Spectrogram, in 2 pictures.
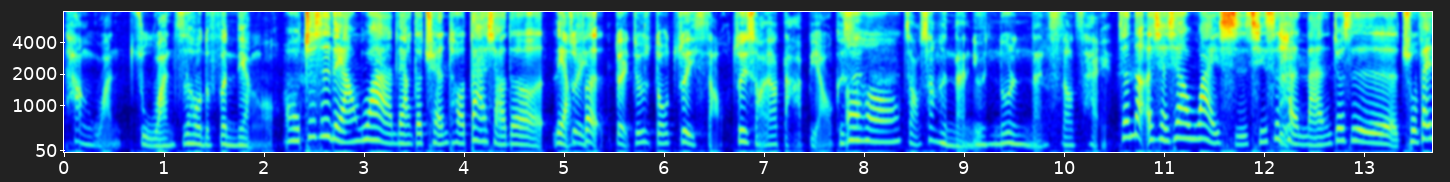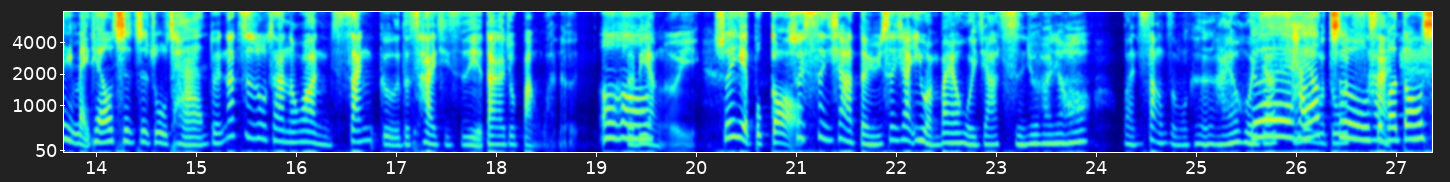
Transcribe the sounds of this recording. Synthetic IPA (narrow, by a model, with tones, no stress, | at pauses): t̪ʰɑ˥˩ŋwa̰˧˦nt͡su˨˩wa˧˦nt͡sɻ̩˥xo˥˩ʊd̪ə˩fə˥˧nljɑ̰˥˩ŋɔ̰˨˩ɔ˥˧t͡ɕjo˥˧ʊʂɻ̩˥˩ljɑ˧˥ŋwa˥˩nljɑ˨˩ŋɡə˧˦t͡ɕʰɥɛ˧˥nt̪ʰo˧˥ʊt̪a˥˩ɕjɑ˨˩ʊd̪ə˧ljɑ̰˨˩˧wfə˥˩nt̪we˥˧ɪt͡ɕjo˥˧ʊʂɻ̩˥˩t̪o˥ʊt͡swe˥˩ɪsɑ̰˨˩˦ʊt͡swe˥˩ɪsɑ˨˩ʊjɑ˥˩ʊt̪a˧˥pjɑ̰˨˥ʊkʰɤ˨˩ʂɻ̩˥˧˨ɦɔ˥˧t͡sɑ˨˩ʊʂɑ˥˩ŋxə˨˩nːa̰˧˥njo˧˩xə˨˩nt̪wɔ˥ɻə˧˦nxə˨˩na̰˧˦nʈ͡ʂʰɻ̩˥t̪ɑ˥˧ʊt͡sʰa˥˩ɪʈ͡ʂə˥nd̪ə˨ʔə̰˞˧˥t͡ɕʰjɛ˨˩ɕwa˥˩ɪʂɻ̩˧˥t͡ɕʰi˧˥ʂɻ̩˧˥xə˨˩nːa˧˥nt͡ɕjo˥˧ʊʂɻ̩˥˩ʈ͡ʂʰu˧˥fe˥ɪni˨˩me˨˩ɪt̪ʰjɛ˥nt̪o˥ʊʈ͡ʂʰɻ̩˥ʈ͡ʂɻ̩˥˧t͡su˥˩t͡sʰa˦˥nt̪we˥˩ɪna˥˧ʈ͡ʂɻ̩˥˧t͡su˥˩t͡sʰa˥nd̪ə˨xwa˥˩ni˨˩sa˦˥nkə˧˥d̪ə˨t͡sʰa˥˩ɪt͡ɕʰi˧˥ʂɻ̩˧˦jɛ˨˩t̪a˥˧ka˥˧ɪt͡ɕjo˥˧ʊpa̰˥˩nwa̰˧˦nlə̰˧˩ | ɔ˥˧ə˧ljɑ˥˩ŋə̰˧˥ḭ˨˩˦swɔ˧˥i˧˥jɛ˨˩pu˧˥ko˥˩ʊsɔ˧˥i˨ʂə˥˧nɕja˥˩t̪ə˨˩ŋy˧˥ʂə˥˧nɕja˥˧i˥˩wa˨˩npa˥˧njɑ˥˩ʊxwe˧˥ɪt͡ɕja˥ʈ͡ʂʰɻ̩˥ni˨o˥˧we˥˩fa˥ɕjnɔ˥˩ | wa˨˦nʂɑ˥˩ŋt͡sə˨˩mə˦kʰɤ˨˩nə˧˦ŋxa˧˥ɪjɑ˥˩ʊxe˧˥weja˥xa˧˥ɪjʊ˧t̪u˥˩ə˧˩mə˧t̪ʊ˥ŋɕ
